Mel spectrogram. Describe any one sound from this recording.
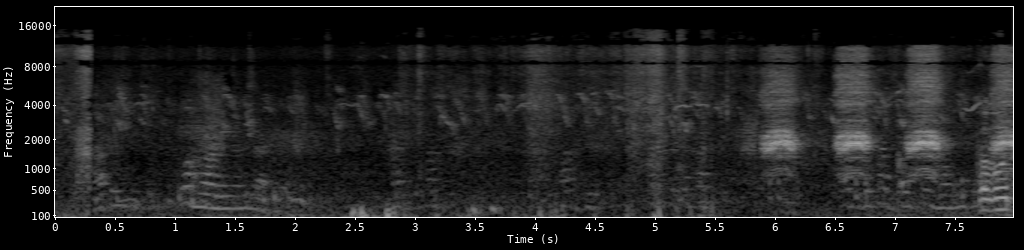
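Hens cluck nearby.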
